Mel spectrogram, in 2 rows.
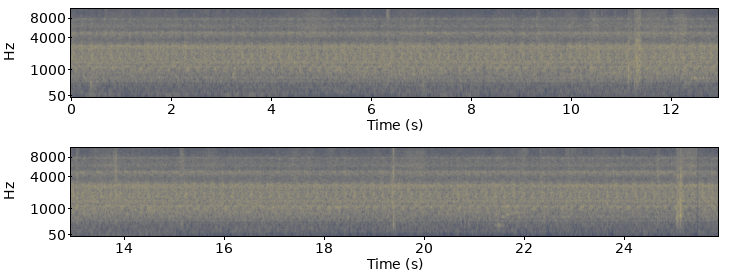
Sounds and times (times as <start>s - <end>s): Car: 0.0s - 25.8s.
